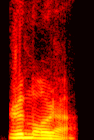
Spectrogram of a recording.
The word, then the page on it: remora: Indian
